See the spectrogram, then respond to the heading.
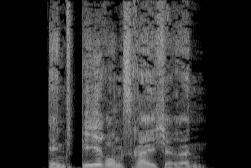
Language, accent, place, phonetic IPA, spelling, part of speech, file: German, Germany, Berlin, [ɛntˈbeːʁʊŋsˌʁaɪ̯çəʁən], entbehrungsreicheren, adjective, De-entbehrungsreicheren.ogg
- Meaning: inflection of entbehrungsreich: 1. strong genitive masculine/neuter singular comparative degree 2. weak/mixed genitive/dative all-gender singular comparative degree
